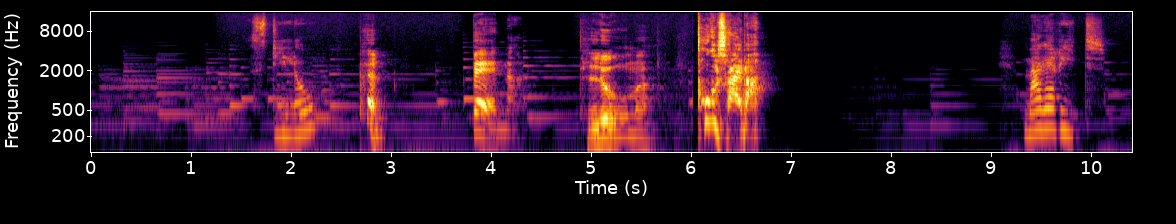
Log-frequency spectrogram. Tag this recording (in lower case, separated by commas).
music, speech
